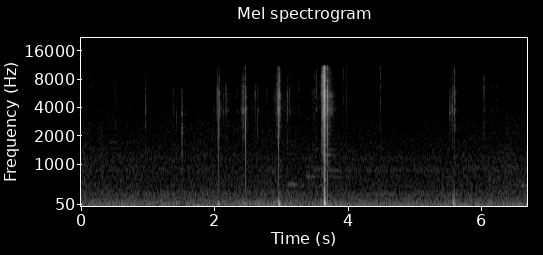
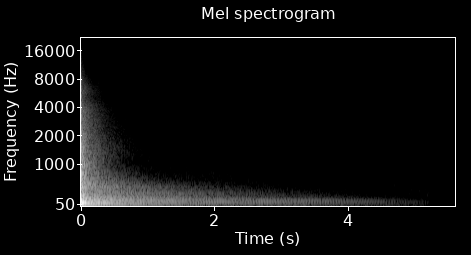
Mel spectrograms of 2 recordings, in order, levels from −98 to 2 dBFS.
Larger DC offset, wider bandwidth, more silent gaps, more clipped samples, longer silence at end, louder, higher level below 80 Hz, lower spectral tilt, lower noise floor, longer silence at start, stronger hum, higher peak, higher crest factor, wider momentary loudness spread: neither; first, 11 kHz vs 3.8 kHz; neither; neither; second, 3 s vs 5 s; second, -34 LUFS vs -24 LUFS; second, -58 dBFS vs -36 dBFS; second, -0.5 dB/octave vs -10 dB/octave; second, -67 dBFS vs -79 dBFS; first, 2.95 s vs 0 s; neither; second, -8 dBFS vs 0 dBFS; first, 38 dB vs 26 dB; first, 29 LU vs 26 LU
